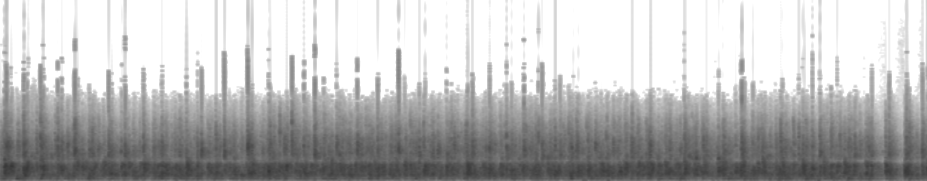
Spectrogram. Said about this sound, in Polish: Dajmy mu gorąco klaski.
